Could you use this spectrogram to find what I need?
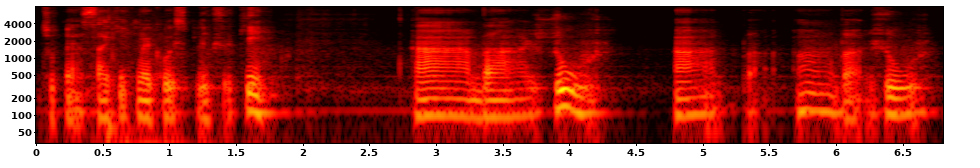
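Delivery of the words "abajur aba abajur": slowly sounded-out word; sounding out syllables. Shown as a demonstration. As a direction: stretch each syllable of Abajur, thinking aloud.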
